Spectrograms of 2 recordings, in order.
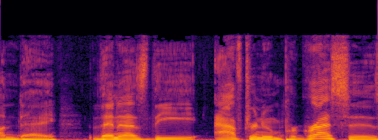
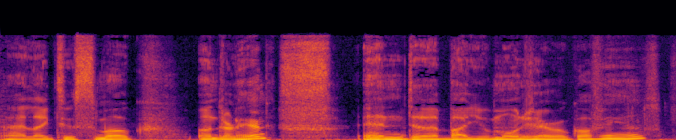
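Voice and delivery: put-on French accent, evil villain voice; 2 semitones lower than usual. A co-host jokes in a voice the other says sounds like a french man. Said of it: "Or I sound like an evil villain".

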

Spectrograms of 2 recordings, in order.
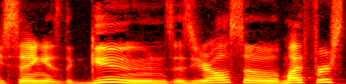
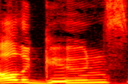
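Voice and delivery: cracked voice breaking mid-phrase; 3 semitones higher than usual. Starting the episode, asking everyone to greet a new listener; voice cracking. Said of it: "my voice cracked".

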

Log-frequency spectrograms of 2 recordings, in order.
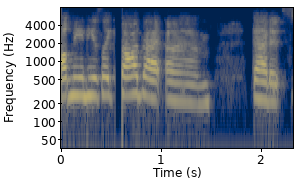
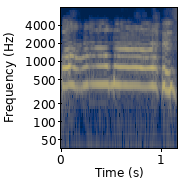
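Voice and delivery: mock excited shout, higher; 9 semitones higher than usual. Imagining getting off a plane at the beach: pretend excited arrival shout. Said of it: "I'd probably get off a plane and be like".

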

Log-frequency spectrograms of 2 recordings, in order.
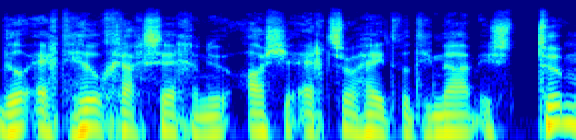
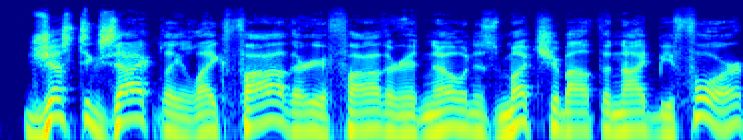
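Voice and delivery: put-on American-accented speech. Asked for an American accent, the speaker rereads the passage in an American accent. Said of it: "Amerikaans accent".

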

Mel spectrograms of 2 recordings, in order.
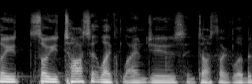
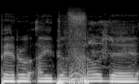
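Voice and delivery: put-on European-tinged Filipino accent; 6 semitones higher, 4 dB louder than usual. Mocking how European Filipinos talk, in a European Filipino accent. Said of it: "you hear them talk like".

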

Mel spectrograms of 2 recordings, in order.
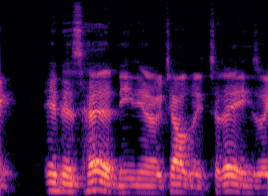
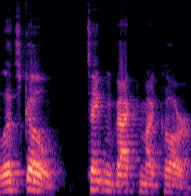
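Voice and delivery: put-on stern, demanding tone; 3 semitones higher than usual. Retelling his dad's last warning to the driver: imitating a stern order. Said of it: "as stern as he could possibly be".

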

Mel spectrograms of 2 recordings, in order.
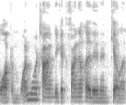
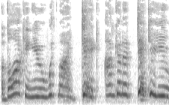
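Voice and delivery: play-acted, very high, upset, angry outburst; 14 semitones higher, 4 dB louder than usual. Retelling raging at a boss fight after throwing the controller: imitating own past anger. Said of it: "I get so upset".

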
